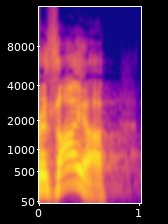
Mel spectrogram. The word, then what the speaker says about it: Isaiah: Isaiah goes in, or Isaiah, proper way to say it.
